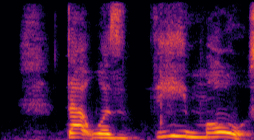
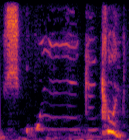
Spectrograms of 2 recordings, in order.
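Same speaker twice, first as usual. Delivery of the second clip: a tiny mock-squeaky voice; high squeaky mock voice on squeaky clean; 8 dB quieter, slower than usual. Real, not acted. Describing the pristine house.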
